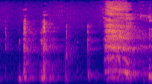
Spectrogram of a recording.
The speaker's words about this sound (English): Excuse me. You okay there? It's not the virus. It's just a cough. Sometimes a cough is just a cough. Swallowed my coffee wrong. Sorry.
